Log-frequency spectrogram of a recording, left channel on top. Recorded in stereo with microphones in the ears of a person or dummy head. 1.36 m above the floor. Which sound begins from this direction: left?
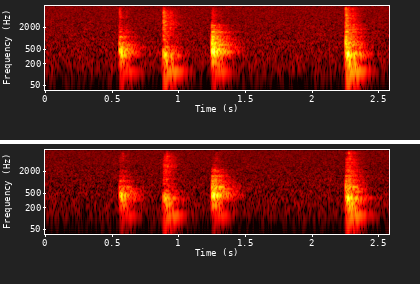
Knocking, at 0.6 s.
